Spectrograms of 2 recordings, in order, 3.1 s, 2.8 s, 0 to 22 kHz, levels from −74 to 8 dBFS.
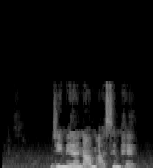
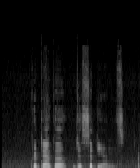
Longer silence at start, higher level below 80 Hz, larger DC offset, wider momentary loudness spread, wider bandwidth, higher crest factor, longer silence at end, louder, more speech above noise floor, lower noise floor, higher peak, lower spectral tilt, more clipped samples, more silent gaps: first, 1 s vs 0.6 s; first, -62 dBFS vs -68 dBFS; neither; second, 12 LU vs 15 LU; second, 11.5 kHz vs 17 kHz; about the same, 16 dB vs 20 dB; first, 0.35 s vs 0 s; first, -19 LUFS vs -27 LUFS; first, 31 dB vs 26 dB; second, -49 dBFS vs -53 dBFS; about the same, -6 dBFS vs -8 dBFS; about the same, -3 dB/octave vs -3.5 dB/octave; neither; neither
